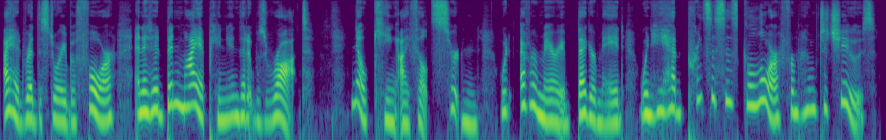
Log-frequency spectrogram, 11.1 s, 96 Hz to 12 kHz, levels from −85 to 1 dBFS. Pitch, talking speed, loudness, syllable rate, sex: 235 Hz, 195 wpm, -20 LUFS, 5.2 syllables/s, female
